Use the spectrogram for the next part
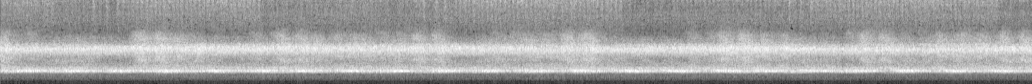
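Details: Crickets chirp in a forest setting, forming a thick, sustained, high-pitched chorus with subtle waves of rising and falling intensity.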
